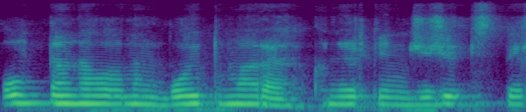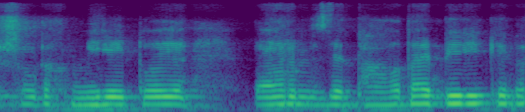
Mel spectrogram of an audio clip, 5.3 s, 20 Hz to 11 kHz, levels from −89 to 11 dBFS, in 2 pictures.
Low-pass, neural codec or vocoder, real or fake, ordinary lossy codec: 9.9 kHz; codec, 44.1 kHz, 2.6 kbps, SNAC; fake; Opus, 24 kbps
